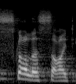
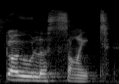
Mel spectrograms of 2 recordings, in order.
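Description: First: The first syllable does not sound like 'skoh'. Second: The first syllable sounds like 'skoh'. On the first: The speaker calls it wrong. "rather than scholasite" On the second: The speaker calls it right. "if you imagine S K O H"

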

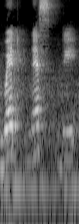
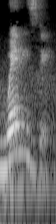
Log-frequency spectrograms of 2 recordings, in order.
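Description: First: A 'd' sound is heard in the first syllable. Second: No 'd' sound is heard in the first syllable. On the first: The speaker calls it wrong. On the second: The speaker calls it right.

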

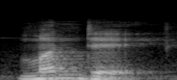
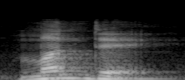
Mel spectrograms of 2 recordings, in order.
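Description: The two takes are said the same way.

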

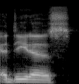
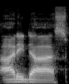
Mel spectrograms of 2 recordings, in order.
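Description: First: It uses the American pronunciation of the name. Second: It uses the international pronunciation of the name. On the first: The speaker calls it wrong. "It's only we Americans who say Adidas" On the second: The speaker calls it right. "The rest of the world says Adidas"

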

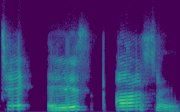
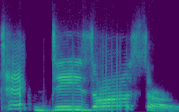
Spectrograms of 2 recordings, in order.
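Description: First: The final T stays separate from the next word. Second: The final T flows into the next word as d. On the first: "Còn nếu không thì chúng ta sẽ đọc là" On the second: "nối âm luôn với chữ Tết này này. Nó sẽ âm đờ nhé"

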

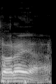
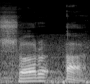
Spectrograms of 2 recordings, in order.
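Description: First: The two words run together with a glide. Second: The two words are kept apart without a glide. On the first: The speaker calls it wrong. "আসলে সরায়া না" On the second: The speaker calls it right. "সঠিক উচ্চারণ হলো স্বর আ"

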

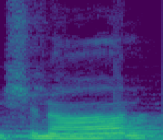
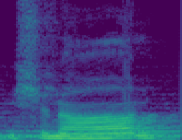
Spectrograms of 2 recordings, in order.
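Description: First: The middle consonant is an 'sh' sound. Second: The same.

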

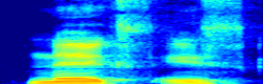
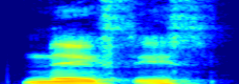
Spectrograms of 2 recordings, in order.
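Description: No difference in how they are said.

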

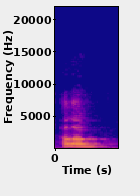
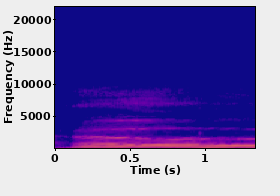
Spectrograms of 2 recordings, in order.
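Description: First: It is said very fast. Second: It is said very slowly.

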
